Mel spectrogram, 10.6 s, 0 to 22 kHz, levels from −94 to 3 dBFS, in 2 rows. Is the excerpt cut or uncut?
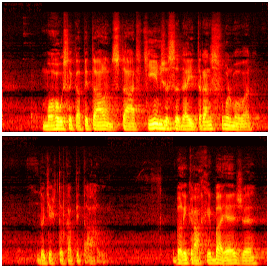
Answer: uncut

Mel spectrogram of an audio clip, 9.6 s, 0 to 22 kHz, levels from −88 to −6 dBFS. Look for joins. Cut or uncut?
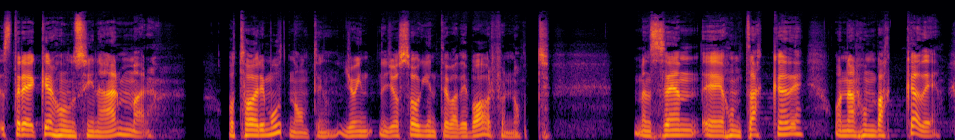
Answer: uncut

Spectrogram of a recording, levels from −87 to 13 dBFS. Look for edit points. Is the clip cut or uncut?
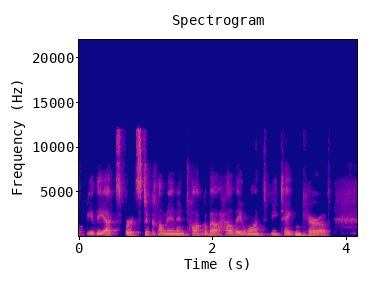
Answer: uncut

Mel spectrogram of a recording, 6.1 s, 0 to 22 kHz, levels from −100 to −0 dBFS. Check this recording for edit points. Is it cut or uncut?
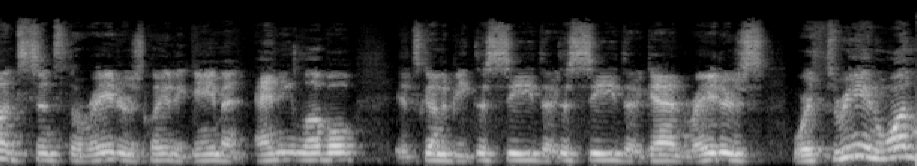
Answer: cut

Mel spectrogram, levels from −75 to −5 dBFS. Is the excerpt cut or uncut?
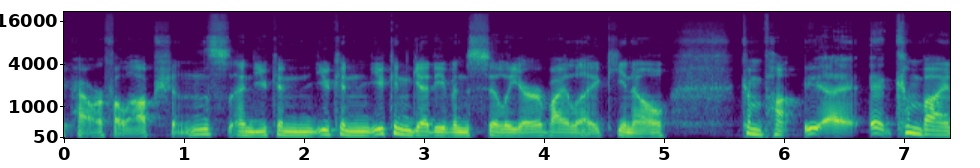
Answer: uncut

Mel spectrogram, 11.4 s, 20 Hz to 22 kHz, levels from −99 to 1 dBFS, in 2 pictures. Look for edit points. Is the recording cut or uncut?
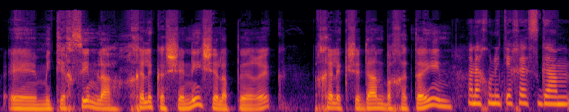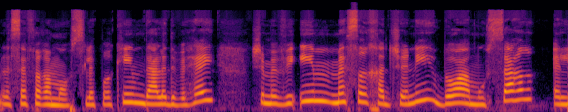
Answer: cut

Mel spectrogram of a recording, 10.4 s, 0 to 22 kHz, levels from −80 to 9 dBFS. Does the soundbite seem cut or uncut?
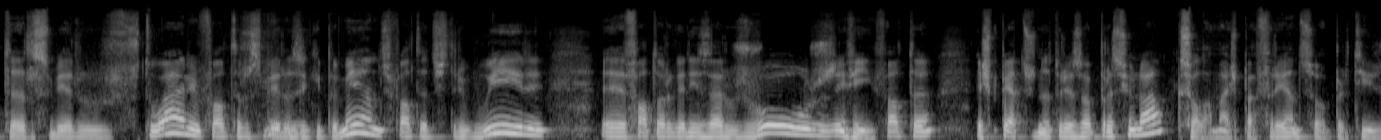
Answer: cut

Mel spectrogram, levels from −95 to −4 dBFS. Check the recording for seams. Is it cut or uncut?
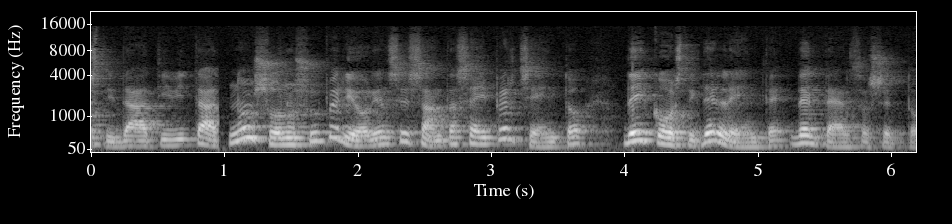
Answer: cut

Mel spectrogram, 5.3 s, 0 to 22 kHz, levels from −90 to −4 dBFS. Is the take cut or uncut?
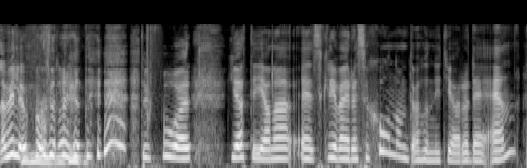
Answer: cut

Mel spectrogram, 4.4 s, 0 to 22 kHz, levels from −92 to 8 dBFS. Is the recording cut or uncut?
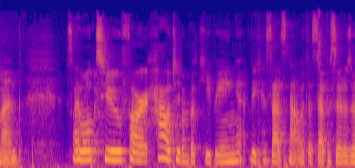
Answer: cut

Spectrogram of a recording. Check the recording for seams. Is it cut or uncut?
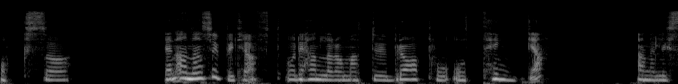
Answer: uncut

